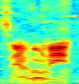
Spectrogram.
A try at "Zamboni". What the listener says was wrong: That was a lot of emphasis on the knee.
